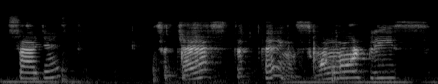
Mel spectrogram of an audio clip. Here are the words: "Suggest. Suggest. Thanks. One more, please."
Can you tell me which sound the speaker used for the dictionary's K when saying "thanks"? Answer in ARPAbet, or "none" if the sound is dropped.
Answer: none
